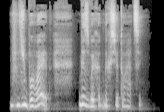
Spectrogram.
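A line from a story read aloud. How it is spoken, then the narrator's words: Sobbing, tearful reply. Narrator (Russian): ответила я сквозь слезы и рыдания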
